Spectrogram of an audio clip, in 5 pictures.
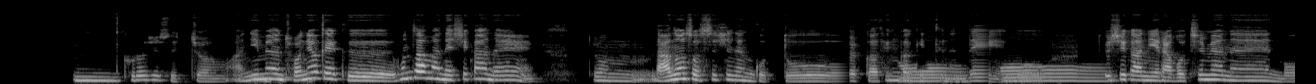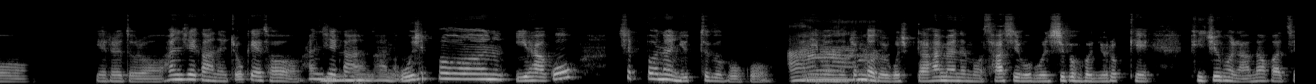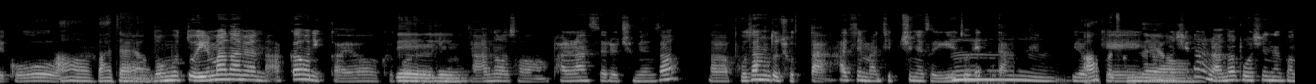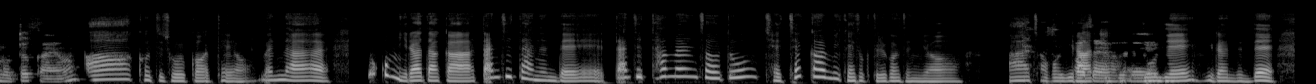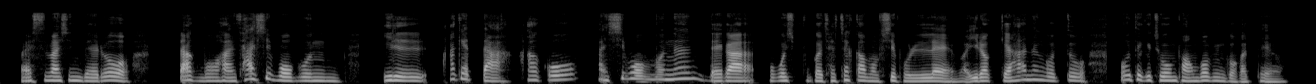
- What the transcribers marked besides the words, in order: tapping; other background noise; laugh
- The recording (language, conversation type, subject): Korean, advice, 집중을 방해하는 작업 환경을 어떻게 바꾸면 공부나 일에 더 집중할 수 있을까요?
